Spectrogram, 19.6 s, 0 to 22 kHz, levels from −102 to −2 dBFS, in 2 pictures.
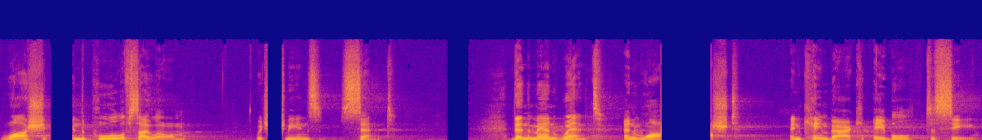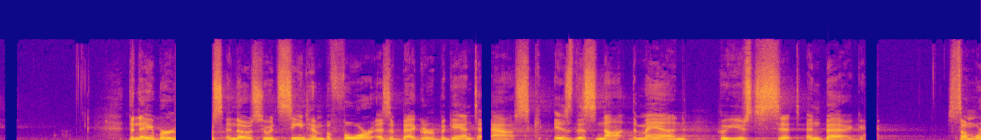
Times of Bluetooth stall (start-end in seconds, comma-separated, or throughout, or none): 0.51-0.75, 2.68-2.85, 4.48-4.71, 6.62-7.14, 9.87-10.01, 11.58-11.97, 14.64-14.76, 18.48-18.62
